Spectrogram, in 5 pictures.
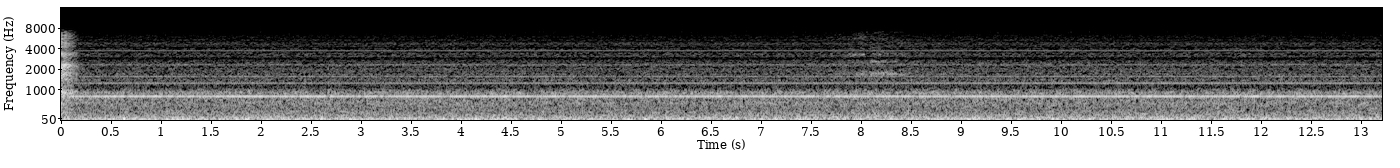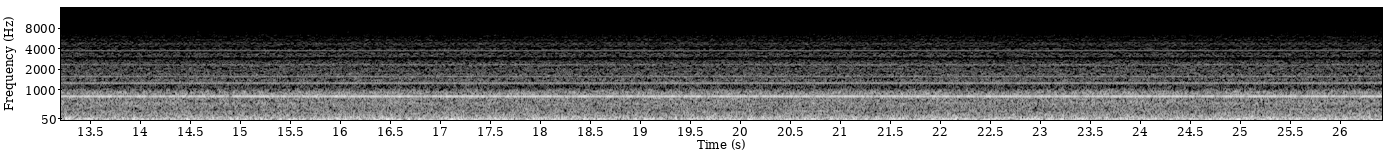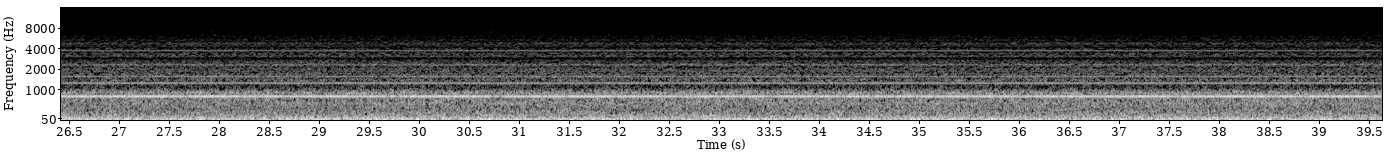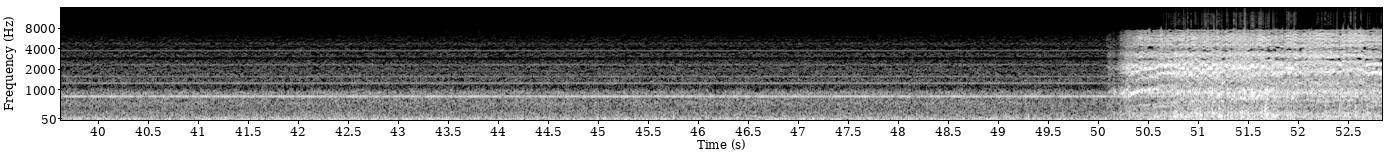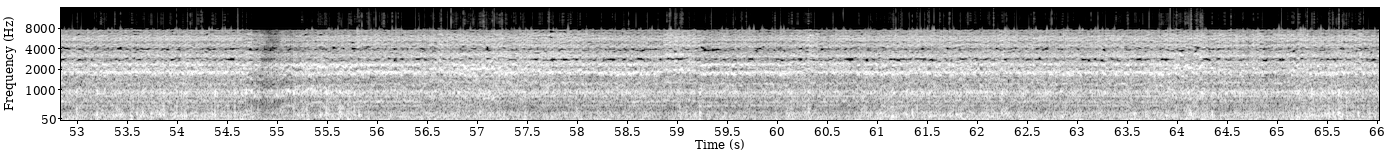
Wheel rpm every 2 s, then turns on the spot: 10, 0, 0, 0, 0, 0, 0, 0, 0, 0, 0, 0, 0, 0, 0, 0, 0, 0, 0, 0, 0, 0, 0, 0, 0, 110, 160, 140, 160, 160, 160, 160, 160.
none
